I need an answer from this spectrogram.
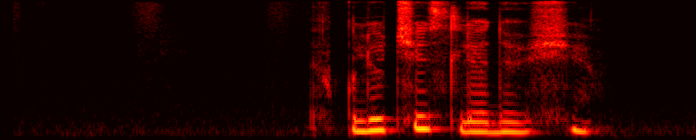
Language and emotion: Russian, neutral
